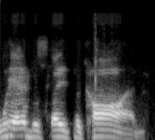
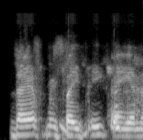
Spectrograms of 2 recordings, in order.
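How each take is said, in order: First: "pecan" said as puh-KAHN; puh-kahn pronunciation. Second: "pecan" said as PEE-can; pee-can pronunciation. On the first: Woman recalling how she was raised, "pecan" as puh-KAHN. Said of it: "the way I was raised". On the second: Woman telling of family's word test, "pecan" as PEE-can. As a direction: give "pecan" a long ee and end it like can. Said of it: "every time we said pecan, we got in trouble". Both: Shown as a demonstration.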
